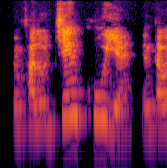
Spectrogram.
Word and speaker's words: dziękuję: Só que, por exemplo, quando a gente fala dziękuję ou dziękujemy, já não dá para ouvir esse E, é mais E, né?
